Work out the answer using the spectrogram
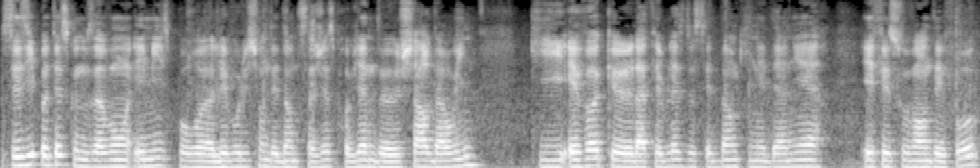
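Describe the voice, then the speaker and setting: A young male student reads out a prepared explanation. His voice stays flat, with little rise or fall, and he halts often on drawn-out hesitations. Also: medium pitch. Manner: halting, with very frequent drawn-out hesitations. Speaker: student presenter.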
